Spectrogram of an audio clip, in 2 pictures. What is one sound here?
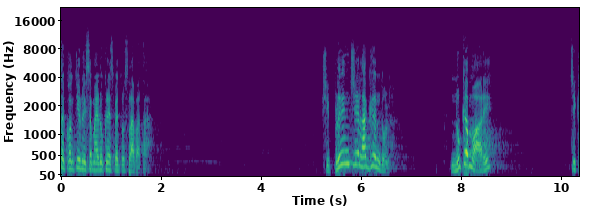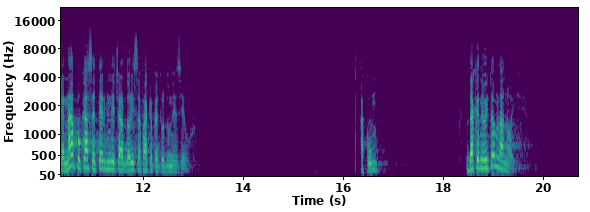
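A middle-aged man preaches with emphasis through a microphone, in short bursts with long pauses.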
